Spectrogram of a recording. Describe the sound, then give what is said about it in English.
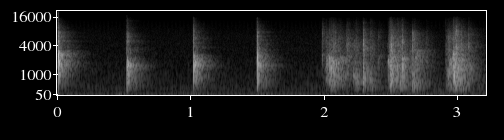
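Four crisp, evenly spaced single claps, then a group copies the pattern with ragged, smeared claps that land slightly out of time with one another. “Now, we've got a couple of people clapping out of phase.”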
